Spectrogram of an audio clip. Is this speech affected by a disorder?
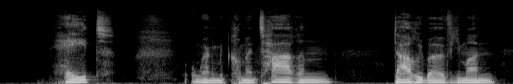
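No.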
